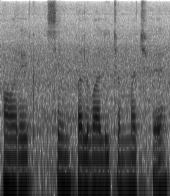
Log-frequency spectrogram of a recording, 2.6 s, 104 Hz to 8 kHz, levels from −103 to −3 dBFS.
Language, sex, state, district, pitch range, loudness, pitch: Hindi, male, Gujarat, Gandhinagar, 120-125 Hz, -13 LUFS, 120 Hz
